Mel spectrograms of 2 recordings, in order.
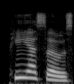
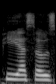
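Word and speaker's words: psoas: it is often called the powerful pso's pronounced so as for the many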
